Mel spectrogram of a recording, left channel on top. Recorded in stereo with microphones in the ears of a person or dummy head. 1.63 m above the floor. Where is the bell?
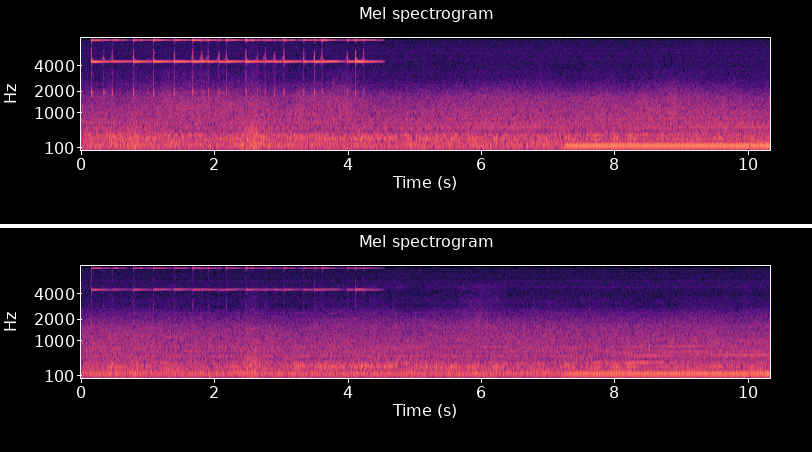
65° left (ahead or behind).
